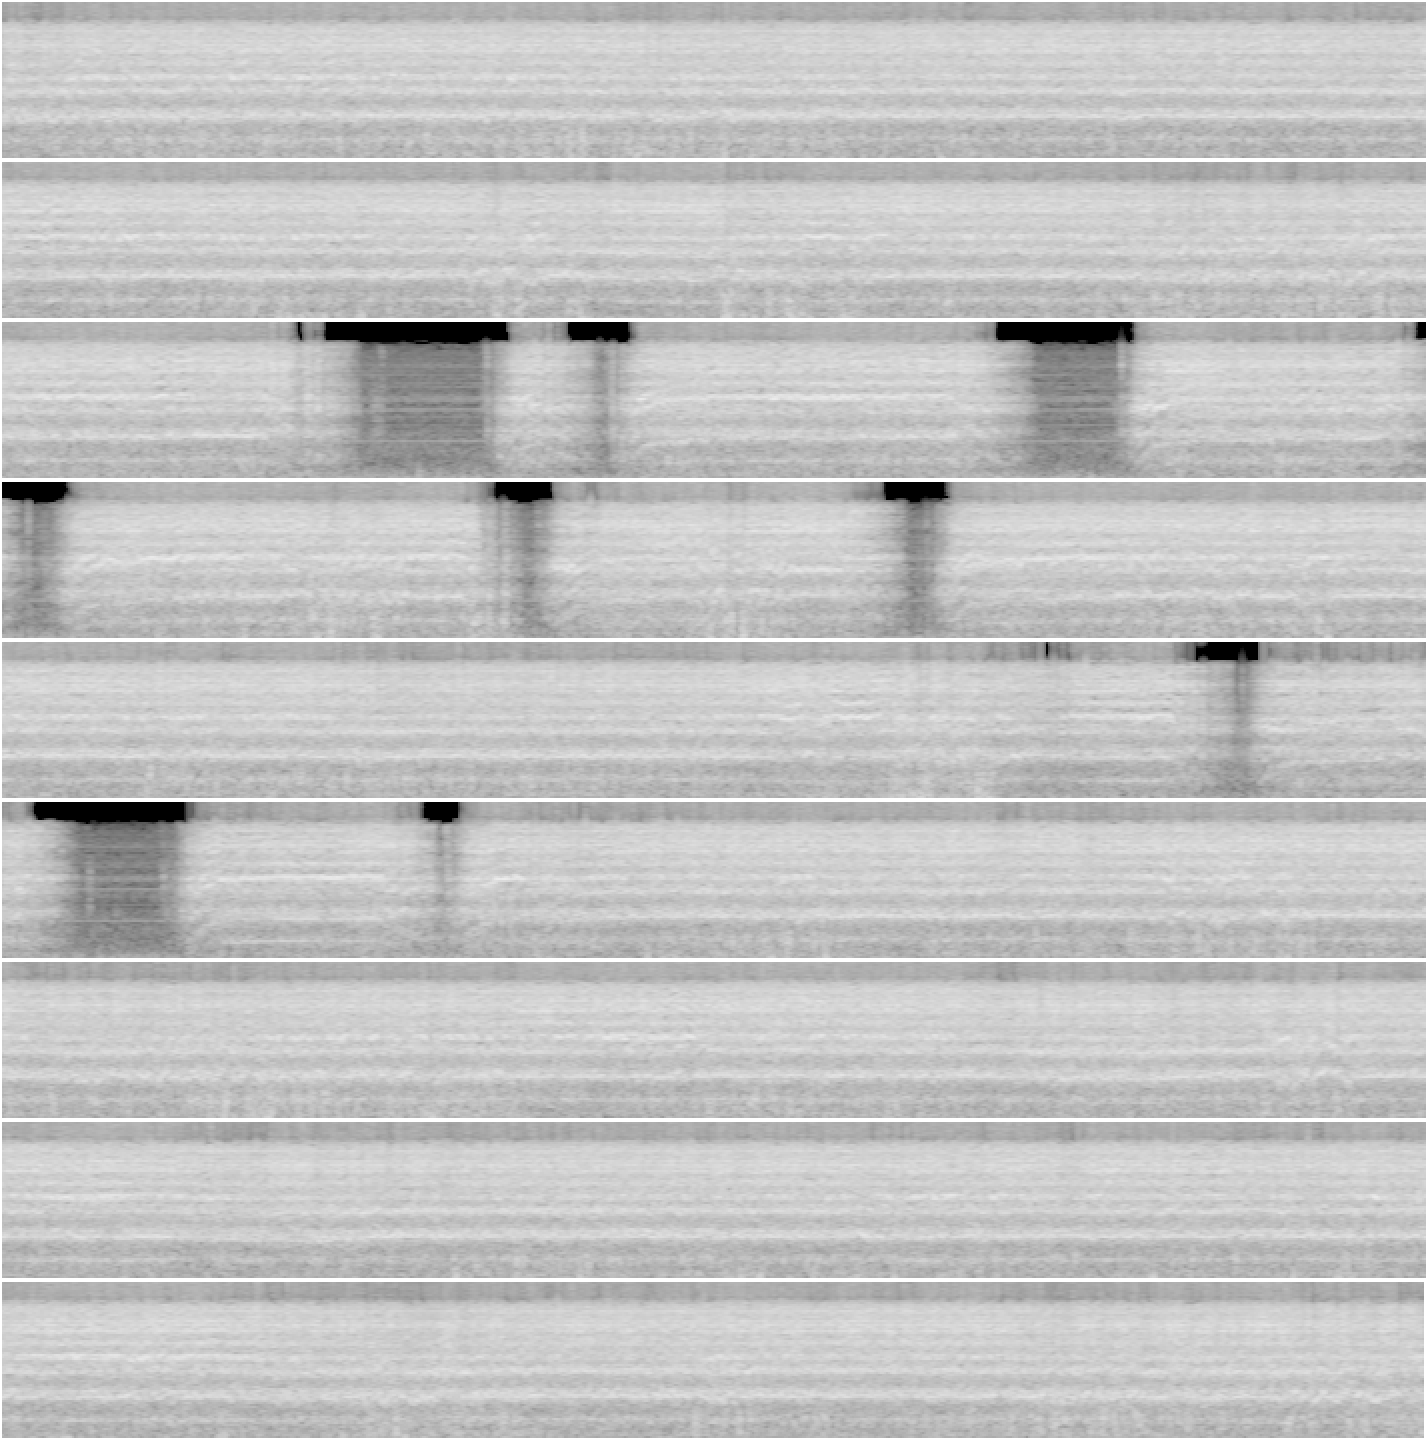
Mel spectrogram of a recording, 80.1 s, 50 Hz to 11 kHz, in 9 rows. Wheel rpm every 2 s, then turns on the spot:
220, 230, 230, 240, 220, 230, 220, 230, 210, 200, 40, 180, 80, 140, 180, 160, 130, 220, 230, 230, 220, 160, 100, 130, 220, 230, 220, 220, 230, 230, 220, 220, 220, 230, 230, 230, 210, 230, 230, 210.
none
